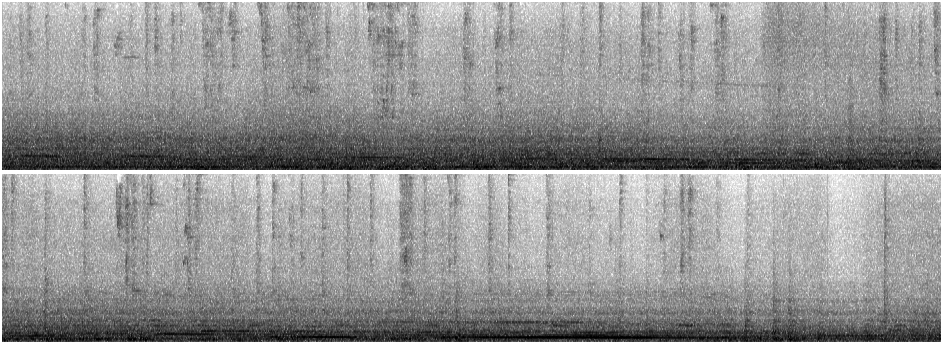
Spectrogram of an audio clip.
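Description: A train's electric motors whine, sliding slowly down in pitch.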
